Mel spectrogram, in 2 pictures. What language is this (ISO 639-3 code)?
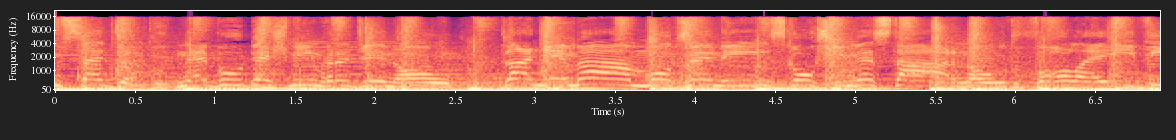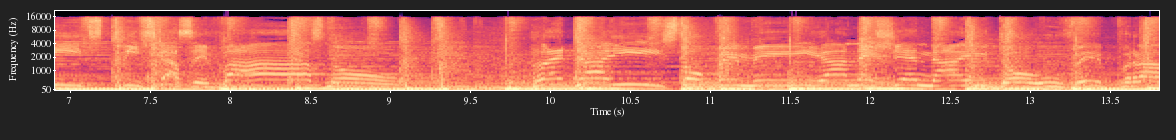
ces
